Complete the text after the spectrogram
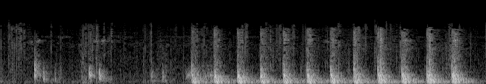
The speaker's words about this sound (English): the Lone Ranger left the jail and made his way along the almost deserted streets of Pecos toward the sheriff's home. He stopped occasionally to ask directions, and then a short time later approached the darkened house and rapped at the door.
